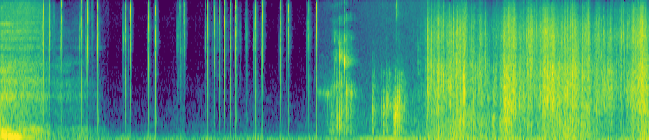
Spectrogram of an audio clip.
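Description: Papery rustling and crinkling of a newspaper, starting with sharp, sparse crackles and building into a steady, dense rustle of handled sheets, with no voices.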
